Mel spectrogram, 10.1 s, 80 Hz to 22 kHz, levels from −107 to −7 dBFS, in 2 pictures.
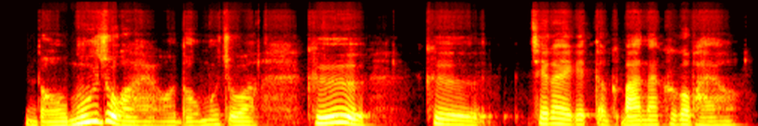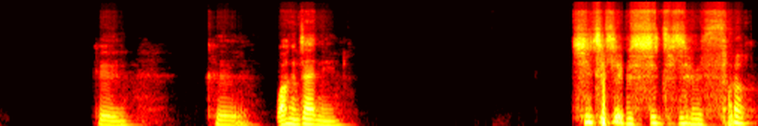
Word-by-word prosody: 너무 125 - +3
좋아요 120 - +1
너무 120 +5 -9
좋아. 125 -4 -4 0.3
그 195 +3 +5 0.4
그 145 -8 -3 0.3
제가 165 -1 0
얘기했던 150 -2 -5
그 - - -17
만화 140 +1 0
그거 145 +1 -4
봐요. 125 -1 -9 0.7
그 130 -2 -8 0.5
그 140 -1 -11
왕자님. 150 -5 0 1.5
진짜 210 -3 +5
재밌어, 175 -1 +4
진짜 175 - -3
재밌어. 175 +3 -4
140 Hz, 230 characters per minute, -22 LUFS, 125-170 Hz, 1.5 s, 그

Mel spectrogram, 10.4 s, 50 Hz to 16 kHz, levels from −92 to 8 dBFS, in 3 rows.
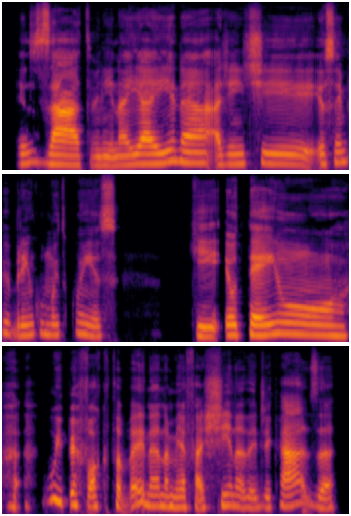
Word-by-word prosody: Exato, 155 -4 +4
menina. 140 +1 -3
E 155 +3 0
aí, 165 +4 +3
né, 180 -3 +2
a - - +1
gente 160 +3 -4 0.5
eu 160 - -3
sempre 190 +4 -2
brinco 175 +2 -5
muito 180 0 -7
com 200 - -11
isso, 155 -3 -3 0.7
que 150 -2 -1
eu 170 0 +3
tenho 175 +3 +3 1.1
o 295 +3 -4
hiperfoco 210 -8 -1
também, 185 +6 0
né, 185 -4 -1
na 180 - -1
minha 170 -1 -1
faxina 180 +1 -1
dentro 155 +1 -7
de 165 -2 -6
casa. 165 -2 +1
170 Hz, 150 wpm, -24 LUFS, 155-185 Hz, 1.1 s, Exato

